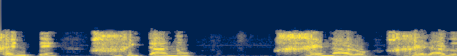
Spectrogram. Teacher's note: la J del español del centro y norte de España no es velar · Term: J característica de los españoles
